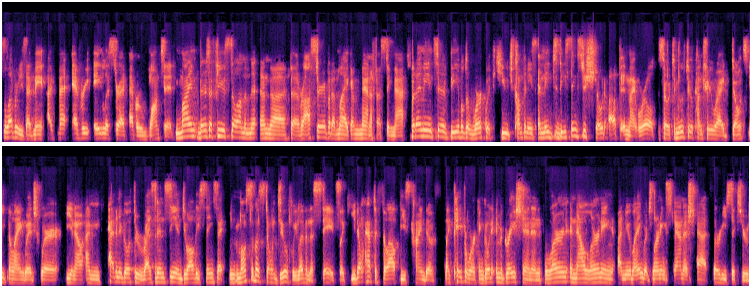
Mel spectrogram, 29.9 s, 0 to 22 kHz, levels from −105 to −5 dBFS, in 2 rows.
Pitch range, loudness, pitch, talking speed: 110-145 Hz, -19 LUFS, 125 Hz, 230 wpm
